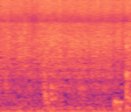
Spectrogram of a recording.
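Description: Onions fry in a pan until lightly reddened, making a brief, continuous close sizzle with a soft hiss and no voices.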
